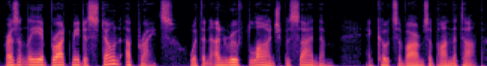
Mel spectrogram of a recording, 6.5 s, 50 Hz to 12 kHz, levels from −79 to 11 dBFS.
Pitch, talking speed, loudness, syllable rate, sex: 110 Hz, 185 wpm, -19 LUFS, 5.2 syllables/s, male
